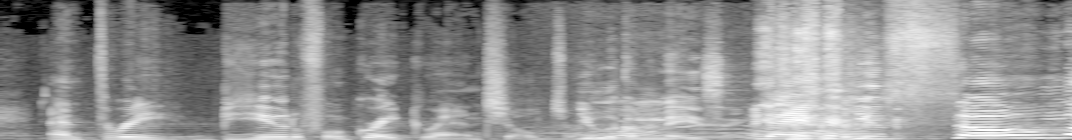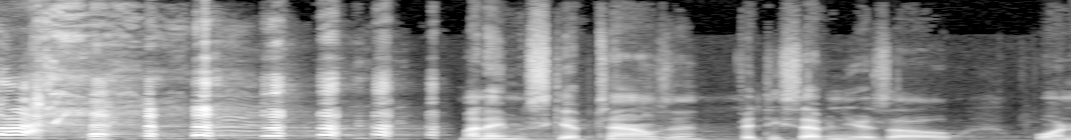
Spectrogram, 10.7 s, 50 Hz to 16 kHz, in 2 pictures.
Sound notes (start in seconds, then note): 5.4 laughs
